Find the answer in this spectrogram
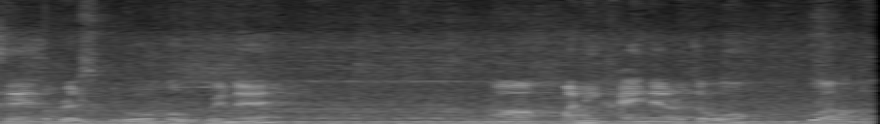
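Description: Indistinct talking in short bursts over a steady low hum.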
